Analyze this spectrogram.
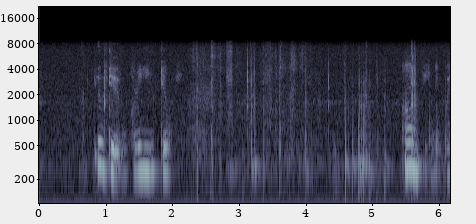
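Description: Paper pages rustle softly as a book is handled.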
